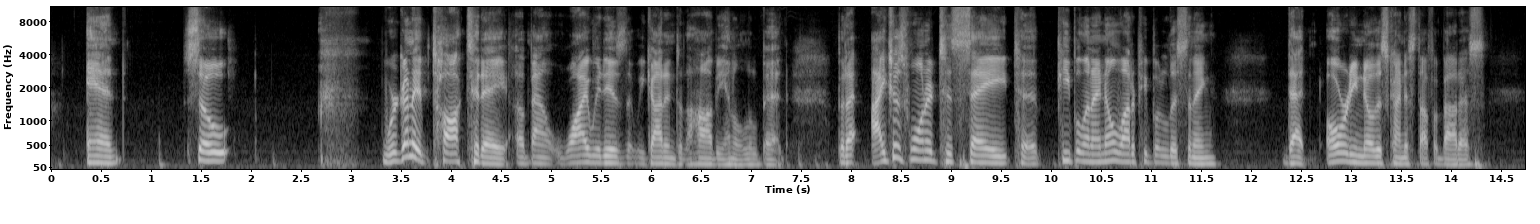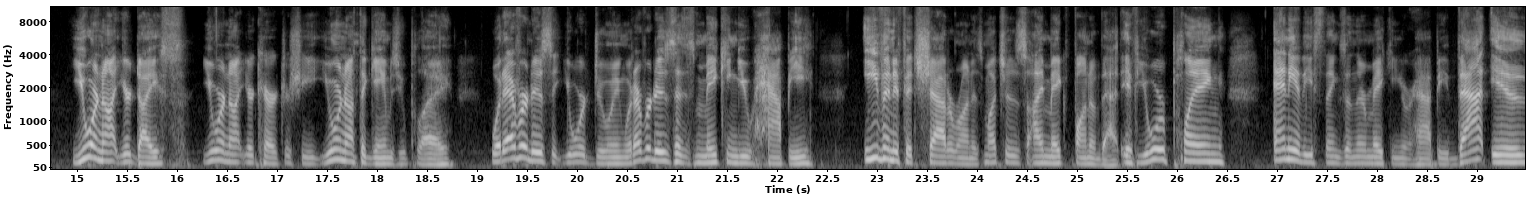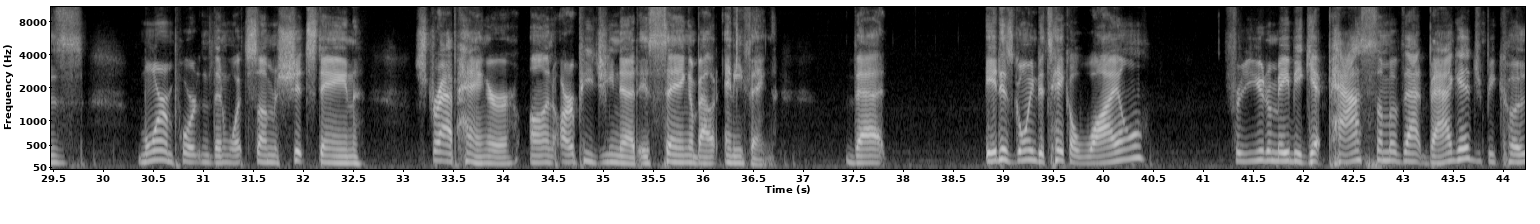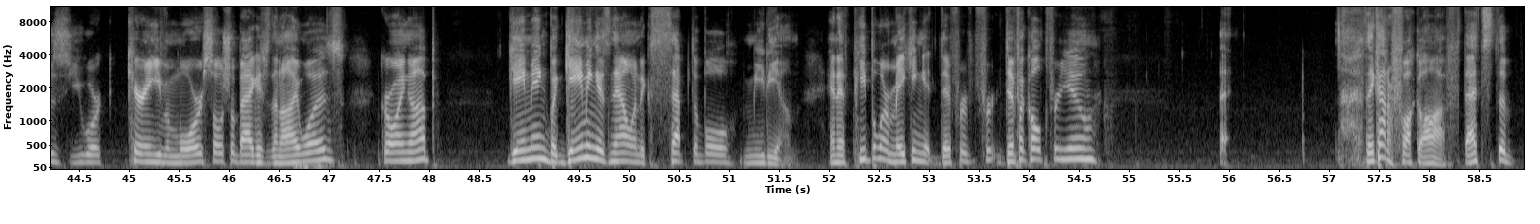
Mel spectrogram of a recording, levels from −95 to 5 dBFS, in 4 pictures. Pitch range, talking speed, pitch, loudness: 125-170 Hz, 180 wpm, 145 Hz, -23 LUFS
